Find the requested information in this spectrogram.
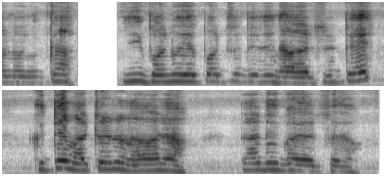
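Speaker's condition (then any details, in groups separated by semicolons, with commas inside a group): Brain lesion disability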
